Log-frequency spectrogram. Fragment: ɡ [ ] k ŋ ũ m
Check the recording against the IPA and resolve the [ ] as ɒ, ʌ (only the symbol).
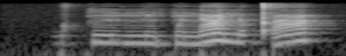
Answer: ɒ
